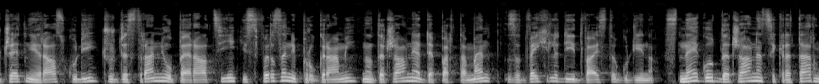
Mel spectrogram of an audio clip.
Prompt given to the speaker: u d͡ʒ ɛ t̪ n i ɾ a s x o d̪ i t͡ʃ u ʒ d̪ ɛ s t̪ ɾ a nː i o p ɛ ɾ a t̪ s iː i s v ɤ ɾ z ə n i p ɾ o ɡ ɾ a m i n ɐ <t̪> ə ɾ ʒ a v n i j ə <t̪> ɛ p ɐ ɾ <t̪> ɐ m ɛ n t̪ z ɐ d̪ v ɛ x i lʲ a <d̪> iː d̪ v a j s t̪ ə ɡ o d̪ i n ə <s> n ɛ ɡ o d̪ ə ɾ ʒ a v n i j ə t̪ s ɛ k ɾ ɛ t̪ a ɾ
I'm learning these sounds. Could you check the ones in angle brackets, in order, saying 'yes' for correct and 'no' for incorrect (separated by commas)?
no, no, yes, yes, yes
